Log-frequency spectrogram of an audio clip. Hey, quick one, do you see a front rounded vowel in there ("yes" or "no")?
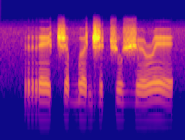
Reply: yes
